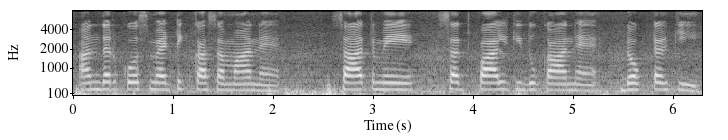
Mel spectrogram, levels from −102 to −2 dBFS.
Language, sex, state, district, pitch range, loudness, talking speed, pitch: Hindi, female, Haryana, Charkhi Dadri, 225-245 Hz, -17 LUFS, 125 wpm, 240 Hz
